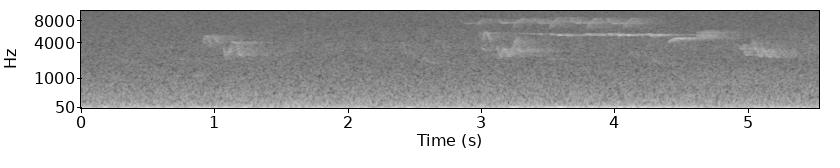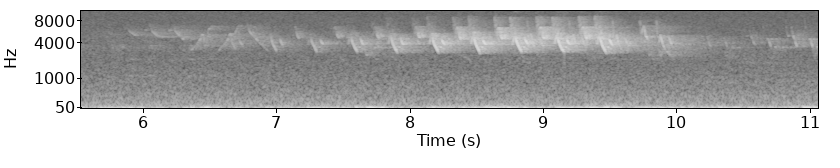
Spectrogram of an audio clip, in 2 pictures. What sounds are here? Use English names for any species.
Red-eyed Vireo, Black-and-white Warbler, Black-throated Green Warbler, Chestnut-sided Warbler, Ovenbird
